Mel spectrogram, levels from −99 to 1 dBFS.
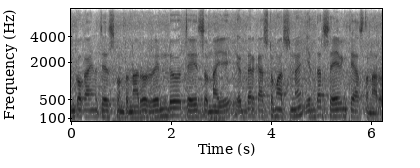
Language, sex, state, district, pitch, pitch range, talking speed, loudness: Telugu, male, Andhra Pradesh, Manyam, 130 Hz, 125-140 Hz, 105 wpm, -14 LUFS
